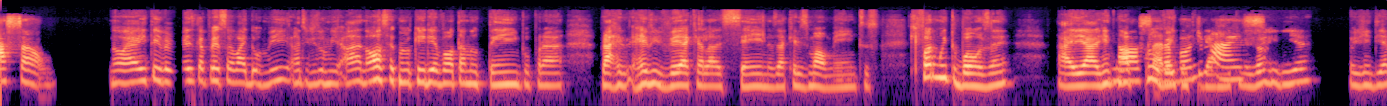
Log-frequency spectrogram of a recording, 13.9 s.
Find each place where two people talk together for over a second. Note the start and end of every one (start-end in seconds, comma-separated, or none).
11.0-12.7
